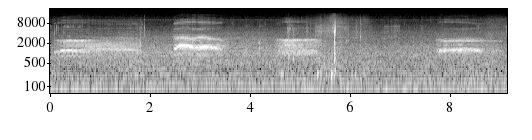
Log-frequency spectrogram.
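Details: Unusual meows from a pair of stray cats in poor health, one sick: four hoarse, drawn-out cries, the second loudest and slightly rising, with a sharp click in between and a soft background hiss.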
